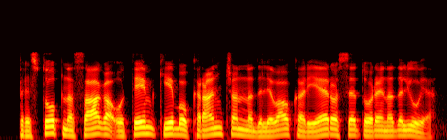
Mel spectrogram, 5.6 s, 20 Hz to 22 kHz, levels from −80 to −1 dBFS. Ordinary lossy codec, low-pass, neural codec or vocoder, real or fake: none; 5.4 kHz; none; real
